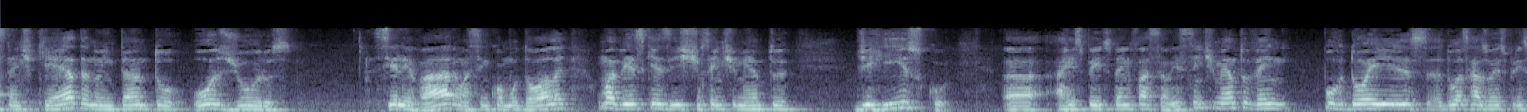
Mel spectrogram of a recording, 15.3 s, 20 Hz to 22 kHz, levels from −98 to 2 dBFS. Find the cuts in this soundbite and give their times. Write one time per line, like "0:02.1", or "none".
0:07.0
